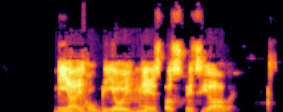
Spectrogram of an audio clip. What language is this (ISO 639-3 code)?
epo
